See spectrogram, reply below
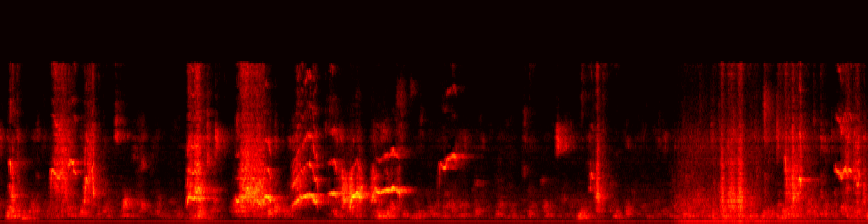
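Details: Spotted juvenile brown-throated sunbird singing ngriwik nglagu, to prompt young birds into song. Fast, high, squeaky chirps and short whistles tumble together, then fade into softer scratchy twitters toward the end.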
